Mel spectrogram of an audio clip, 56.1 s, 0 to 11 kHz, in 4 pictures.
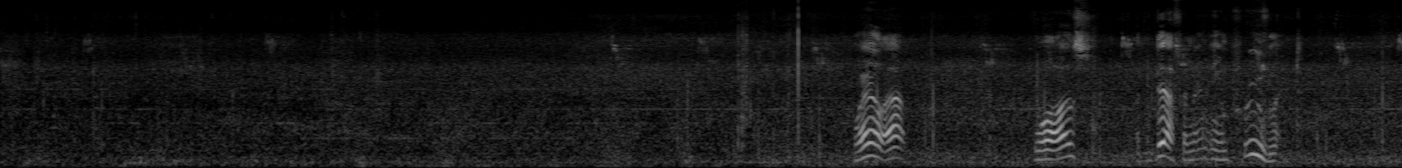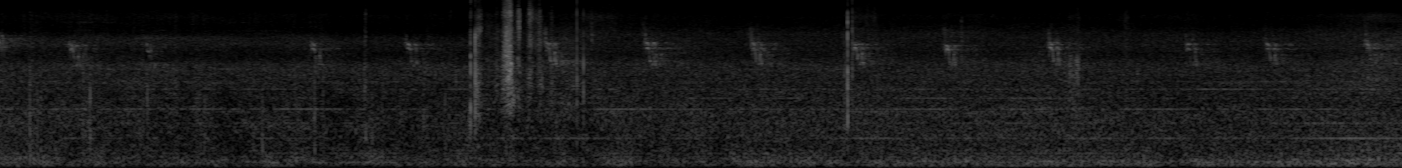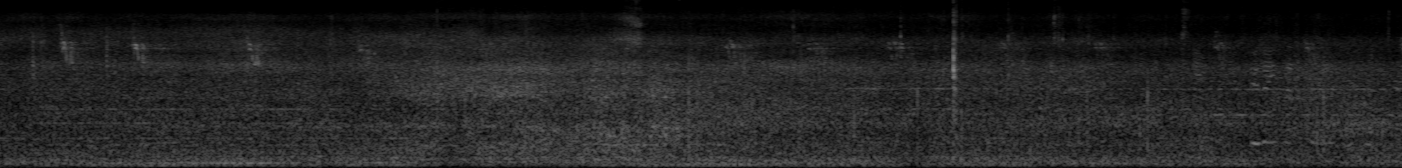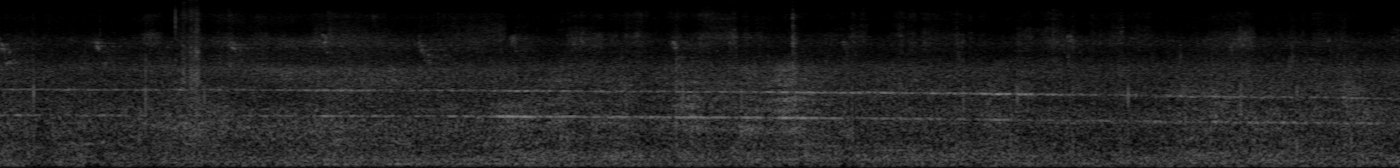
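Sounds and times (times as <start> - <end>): rumble of passing vehicles: 0.0 - 56.0
faint high whine: 31.0 - 56.0.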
